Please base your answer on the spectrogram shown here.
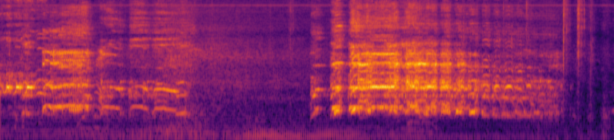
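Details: Kukuak balenggek rooster crowing during a practice contest at Panyakalan, Solok. A stepped, wavering crow opens, followed by a quieter stretch with low background noise, then a second rough, broadband crow burst.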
